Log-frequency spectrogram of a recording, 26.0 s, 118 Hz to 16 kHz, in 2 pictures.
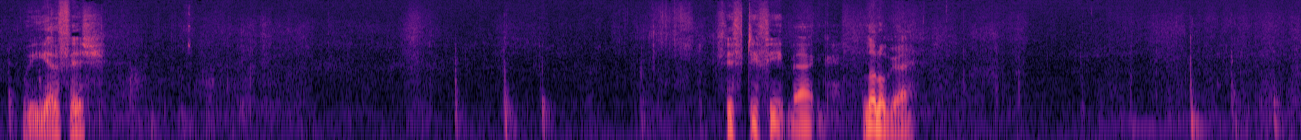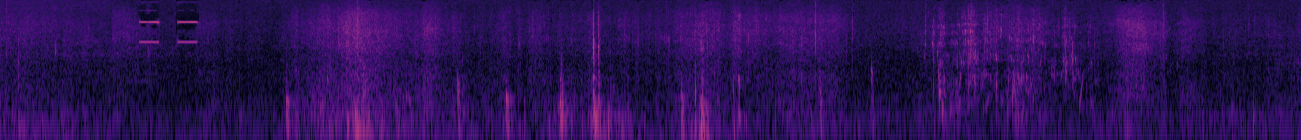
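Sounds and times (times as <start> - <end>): short electronic beeps: 14.4 - 15.0
fish splashing: 22.2 - 24.1.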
